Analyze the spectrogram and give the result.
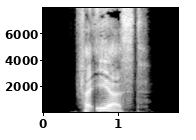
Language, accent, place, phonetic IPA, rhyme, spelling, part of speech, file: German, Germany, Berlin, [fɛɐ̯ˈʔeːɐ̯st], -eːɐ̯st, verehrst, verb, De-verehrst.ogg
- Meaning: second-person singular present of verehren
